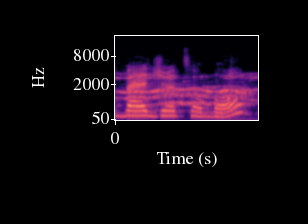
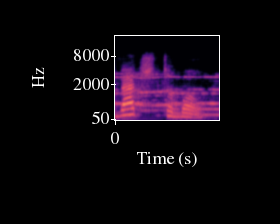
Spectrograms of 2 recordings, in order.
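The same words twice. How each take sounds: First: The word is said with four syllables. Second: The word is said with three syllables. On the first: The speaker calls it wrong. "So it's not vegetable" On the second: The speaker calls it right. "but vegetable ... it just has three syllable"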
